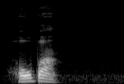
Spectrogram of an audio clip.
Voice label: "baa6", Cantonese

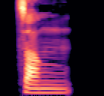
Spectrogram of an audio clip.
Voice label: "zang1" Cantonese

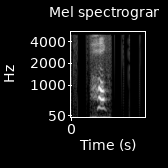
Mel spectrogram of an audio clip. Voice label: "huk6", cantonese

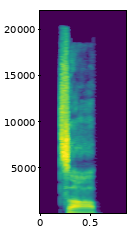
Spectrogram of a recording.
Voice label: "zaap6", cantonese

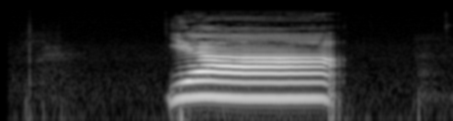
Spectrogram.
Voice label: "jaa5", cantonese

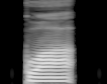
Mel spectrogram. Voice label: "gwaa1", Cantonese

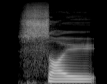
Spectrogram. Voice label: "seoi1", cantonese

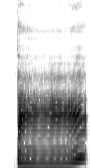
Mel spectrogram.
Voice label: "daa2", cantonese

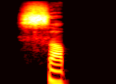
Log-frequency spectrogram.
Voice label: "sap1", cantonese

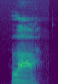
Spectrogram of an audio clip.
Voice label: "laa4", Cantonese

